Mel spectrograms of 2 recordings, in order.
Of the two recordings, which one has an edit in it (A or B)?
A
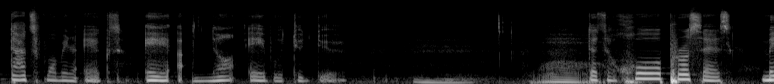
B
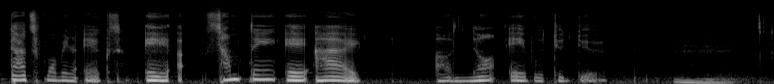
A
